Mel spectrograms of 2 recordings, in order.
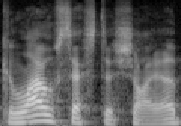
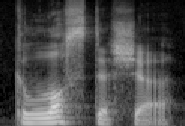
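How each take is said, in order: First: It is pronounced letter by letter, as written. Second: It is pronounced with some written letters dropped. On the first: This is how the spelling looks. The speaker calls it wrong. "This one looks like Gloucestershire" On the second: This is how people actually say it. The speaker calls it right. "but we say Gloucestershire"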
